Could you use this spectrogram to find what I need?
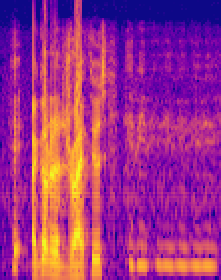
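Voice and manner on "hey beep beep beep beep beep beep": barely audible, very high-pitched mumbling. Retelling a masked drive-thru worker's greeting: imitating someone talking low and soft. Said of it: "talking low and soft as shit".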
